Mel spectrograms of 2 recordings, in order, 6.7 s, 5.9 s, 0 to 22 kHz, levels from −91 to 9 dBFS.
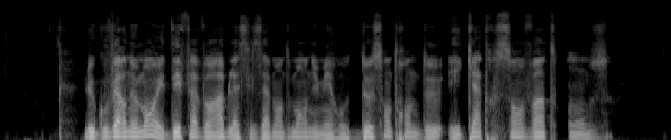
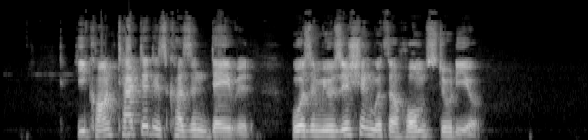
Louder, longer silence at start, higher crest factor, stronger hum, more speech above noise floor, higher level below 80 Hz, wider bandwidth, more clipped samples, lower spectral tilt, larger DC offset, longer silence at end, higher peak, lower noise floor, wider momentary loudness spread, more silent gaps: second, -31 LUFS vs -16 LUFS; about the same, 0.85 s vs 0.8 s; about the same, 20 dB vs 20 dB; neither; second, 54 dB vs 61 dB; first, -50 dBFS vs -66 dBFS; second, 13.5 kHz vs 16 kHz; neither; first, -7.5 dB/octave vs -2.5 dB/octave; neither; second, 0.65 s vs 1.1 s; second, -10 dBFS vs 0 dBFS; first, -84 dBFS vs -78 dBFS; first, 10 LU vs 7 LU; neither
